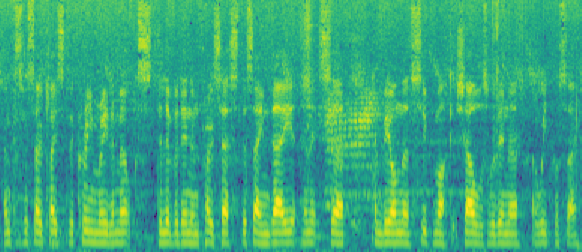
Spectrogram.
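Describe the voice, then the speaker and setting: A man's voice: mid-range voice, monotone, brisk, hardly any pauses, dark tone, slight background noise. A man, a goat farmer, answering interview questions in a plain, hesitant way with many fillers.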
